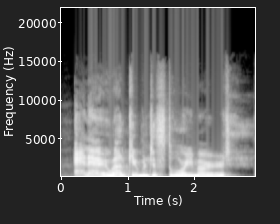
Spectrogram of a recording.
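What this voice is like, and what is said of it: Bad put-on British accent. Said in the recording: “if you want to make this a UK podcast, I have an accent ... Better now that you're not doing the accent ... let's not even call it an accent, it is just an affront to God ... It's an insult to human perception.”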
